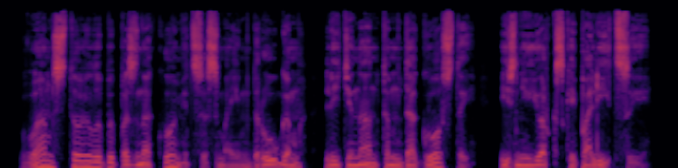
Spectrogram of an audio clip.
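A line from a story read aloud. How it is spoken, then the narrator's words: Soft remark. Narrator (Russian): мягко заметил Пендергаст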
